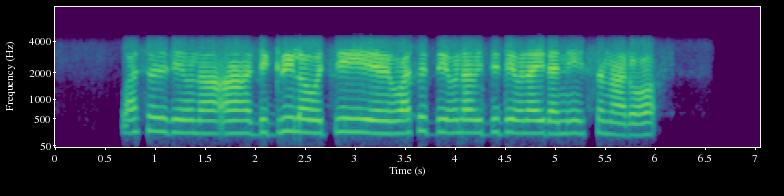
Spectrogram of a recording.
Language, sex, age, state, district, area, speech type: Telugu, female, 18-30, Andhra Pradesh, Sri Balaji, rural, conversation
